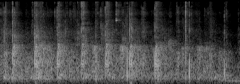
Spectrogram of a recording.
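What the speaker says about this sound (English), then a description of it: "Okay, so big round of applause." A small group claps in a short round of applause, uneven individual claps with a few louder spikes, close and moderately loud.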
